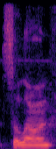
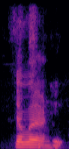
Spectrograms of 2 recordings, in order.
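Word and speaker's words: Salaün: Where she plays for the Salon, she plays for the Golden State Valkyries, and the Sanaya Rivers. So Saloon.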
